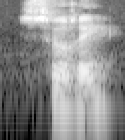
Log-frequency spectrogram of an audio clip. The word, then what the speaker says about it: serait: So here are the 8 words I mispronounced. So I should have said the second time traverser, dans, tout, Afrique, chameau, serait, génial, nul.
